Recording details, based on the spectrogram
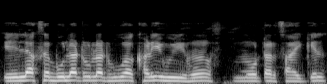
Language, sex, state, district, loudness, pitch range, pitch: Hindi, male, Madhya Pradesh, Katni, -14 LUFS, 160-180 Hz, 170 Hz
